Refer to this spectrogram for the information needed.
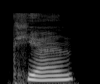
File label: "填", Chinese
